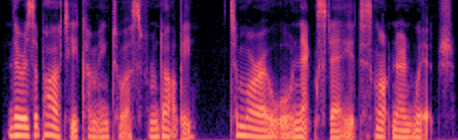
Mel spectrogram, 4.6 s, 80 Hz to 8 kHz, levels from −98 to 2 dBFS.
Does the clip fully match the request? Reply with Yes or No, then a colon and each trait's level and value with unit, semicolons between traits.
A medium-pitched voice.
Yes: medium, 160 Hz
